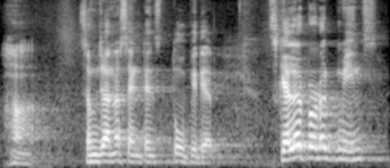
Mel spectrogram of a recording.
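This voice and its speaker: A man teaching physics at a board in an informal, chatty way, calling students friend and repeating terms slowly so they can take notes. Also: a little high, very animated, darkish tone. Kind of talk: classroom lecture at a board. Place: classroom with a large board. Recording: echoey room with long reverb.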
